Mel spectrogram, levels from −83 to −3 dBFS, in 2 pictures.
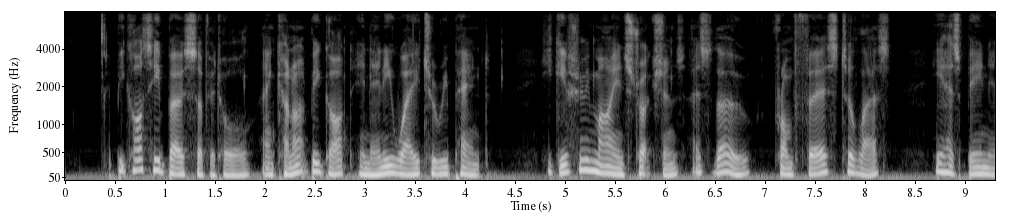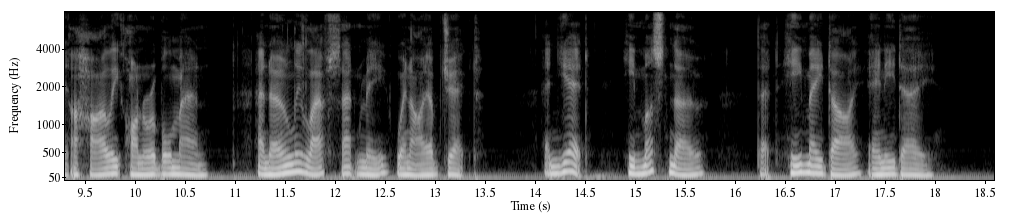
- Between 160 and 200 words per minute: Yes, average, 170 wpm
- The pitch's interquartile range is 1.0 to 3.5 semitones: No, average, 3.9 semitones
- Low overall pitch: Yes, low, 110 Hz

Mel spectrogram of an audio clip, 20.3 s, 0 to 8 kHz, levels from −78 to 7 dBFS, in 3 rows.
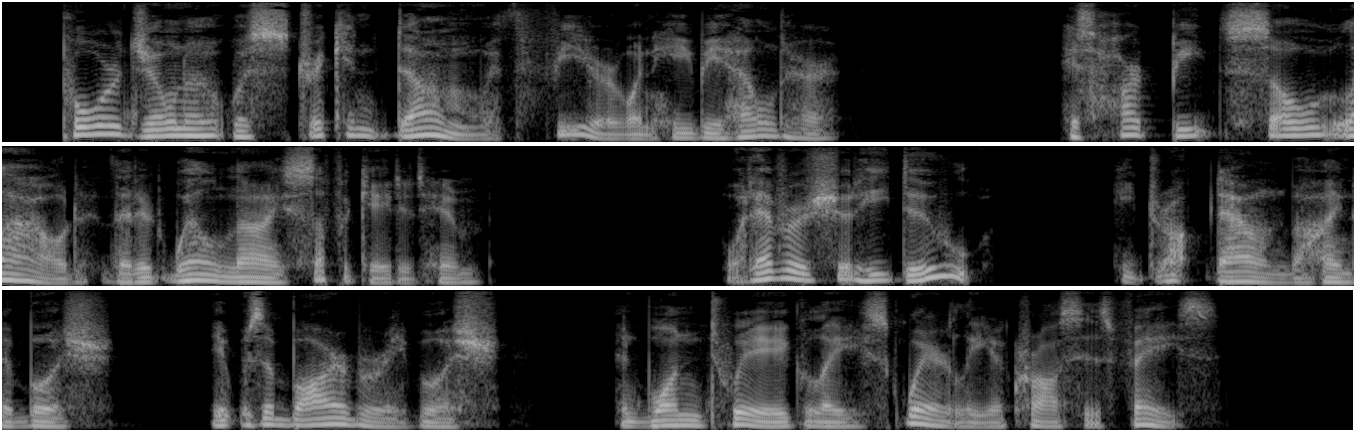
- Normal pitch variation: No, wide, 7.1 semitones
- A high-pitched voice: No, low, 105 Hz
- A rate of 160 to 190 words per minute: No, slow, 135 wpm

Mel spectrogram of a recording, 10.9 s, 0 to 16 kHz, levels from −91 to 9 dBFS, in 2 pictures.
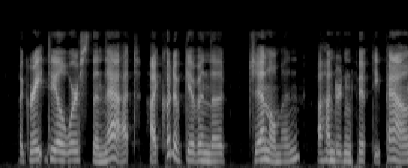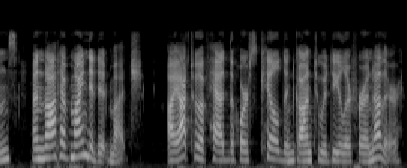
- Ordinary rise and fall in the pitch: Yes, average, 3.6 semitones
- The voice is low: No, high, 190 Hz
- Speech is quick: Yes, fast, 210 wpm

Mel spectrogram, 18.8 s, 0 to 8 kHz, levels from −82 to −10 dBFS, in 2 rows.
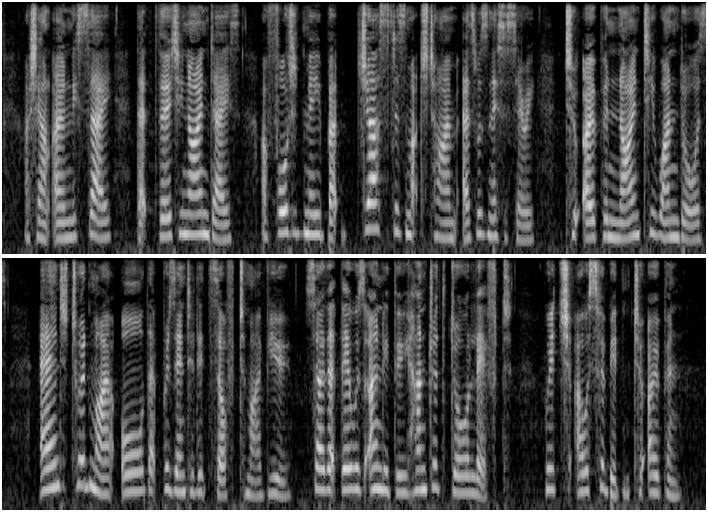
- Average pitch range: Yes, average, 4.0 semitones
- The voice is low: No, high, 215 Hz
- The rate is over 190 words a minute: No, average, 155 wpm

